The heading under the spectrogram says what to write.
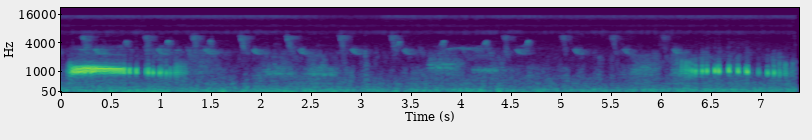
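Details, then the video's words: Zebra dove song used to lure birds: a loud cooing phrase opens, breaking into a quick stuttered run of pulses, then a second similar phrase near the end; many short high chirps from other birds sound in between. "Suara burung perkutut pikat"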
